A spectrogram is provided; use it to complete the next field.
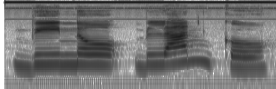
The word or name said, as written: vino blanco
